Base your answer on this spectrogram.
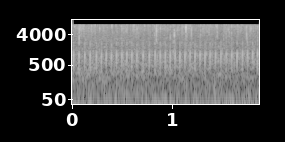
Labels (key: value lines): label: biophony, rattle
recorder: SoundTrap 500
